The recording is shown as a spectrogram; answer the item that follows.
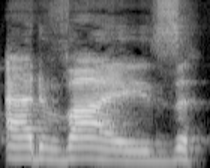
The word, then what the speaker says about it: advise: understand how you feel so advise advise Z so I'll write this is like an S and this is like a z why do they do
